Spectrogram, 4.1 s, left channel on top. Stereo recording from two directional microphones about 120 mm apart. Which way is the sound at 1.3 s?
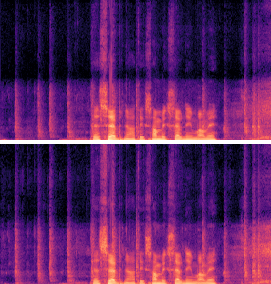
20° left (ahead or behind).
